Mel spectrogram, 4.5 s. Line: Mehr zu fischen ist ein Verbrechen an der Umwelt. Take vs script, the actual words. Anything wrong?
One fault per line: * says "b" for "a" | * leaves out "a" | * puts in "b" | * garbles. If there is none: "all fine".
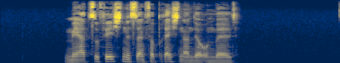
all fine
